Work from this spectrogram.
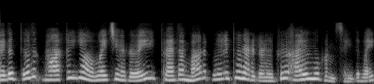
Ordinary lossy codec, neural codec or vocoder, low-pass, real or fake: none; codec, 16 kHz, 0.5 kbps, FreqCodec, smaller model; 7.2 kHz; fake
